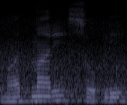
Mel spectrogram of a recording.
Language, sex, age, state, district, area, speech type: Goan Konkani, male, 18-30, Goa, Murmgao, urban, spontaneous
